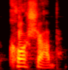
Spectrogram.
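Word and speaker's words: חשב: It's a Hebrew word that's pronounced, as far as I know, koshab.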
